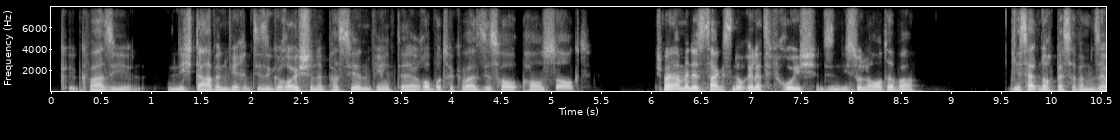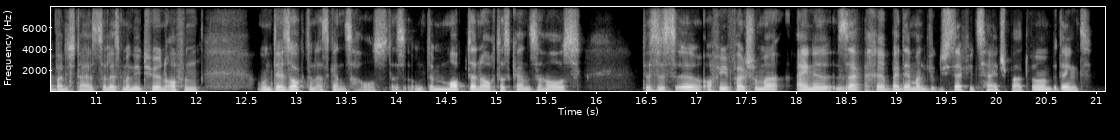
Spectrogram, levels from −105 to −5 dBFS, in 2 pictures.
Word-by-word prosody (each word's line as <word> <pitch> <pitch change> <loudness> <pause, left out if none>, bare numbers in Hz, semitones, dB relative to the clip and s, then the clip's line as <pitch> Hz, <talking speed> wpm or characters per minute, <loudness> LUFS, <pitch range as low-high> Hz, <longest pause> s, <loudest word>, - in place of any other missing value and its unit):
q - - -10
quasi 105 0 -2 0.3
nicht 110 +2 -3
da 105 +1 +4
bin, 105 -2 -2
während 105 -1 -4
diese 105 0 -2
Geräusche, 110 +4 +2
ne, 115 - -1
passieren, 115 0 -2
während 110 0 -4
der 110 0 0
Roboter 110 +1 -2
quasi 110 0 -1
das 115 +2 -2
Hau 115 0 +1
Haus 120 +1 -1
saugt. 120 0 -2 0.6
Ich - - -12
meine, 175 -2 +8
am 155 +1 +4
Ende 155 - +6
des 145 - +1
Tages 135 -1 +3
sind 135 - -1
auch 125 0 0
relativ 110 -4 0
ruhig. 115 +8 +2
Die 115 -1 -9
sind 110 - -4
nicht 110 - -3
so 105 - 0
laut, 115 +7 +1
aber 115 -2 0 0.9
ist - - +2
halt - - +4
noch 120 -1 0
besser, 110 -3 -1
wenn 105 0 -3
man 110 - -2
selber 105 -1 0
nicht 105 -1 -4
da - - -2
ist. 100 - -3
Da 110 - -1
lässt 115 0 0
man 110 0 -1
die 110 - 0
Türen 150 +6 0
offen 135 -2 -1 0.6
und 120 -1 -2
der 115 -1 +5
saugt 105 0 +4
dann - - -4
das - - -3
ganze - - -4
Haus. - - -5
Das - - -4
und 110 -2 -8
dann 105 - 0
mobbt 120 +4 +4
dann 125 -1 +6
auch 120 0 +2
das 120 -1 -2
ganze 115 -1 -2
Haus. 115 0 +1 0.6
Das 110 +2 -3
ist, 120 -1 +1
äh, 115 - +5
auf 110 0 -5
jeden 130 -2 +2
Fall 120 -2 +3
schon 115 +1 -1
mal 110 -1 +2
eine 125 +1 +3
Sache, 130 +3 +1
bei 105 -5 0
der 120 +2 +3
man 115 -2 0
wirklich 120 -1 -4
sehr 105 -1 +3
viel - - -10
Zeit - - -2
spart, - - -4
wenn 110 - +1
man 115 - +1
bedenkt, 125 +8 -1
115 Hz, 245 wpm, -27 LUFS, 110-120 Hz, 0.9 s, meine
